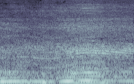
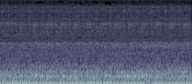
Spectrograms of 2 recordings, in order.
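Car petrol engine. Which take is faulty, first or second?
second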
